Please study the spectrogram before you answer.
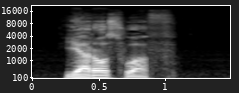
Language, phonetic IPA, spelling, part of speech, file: Polish, [jaˈrɔswaf], Jarosław, proper noun, Pl-Jarosław.ogg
